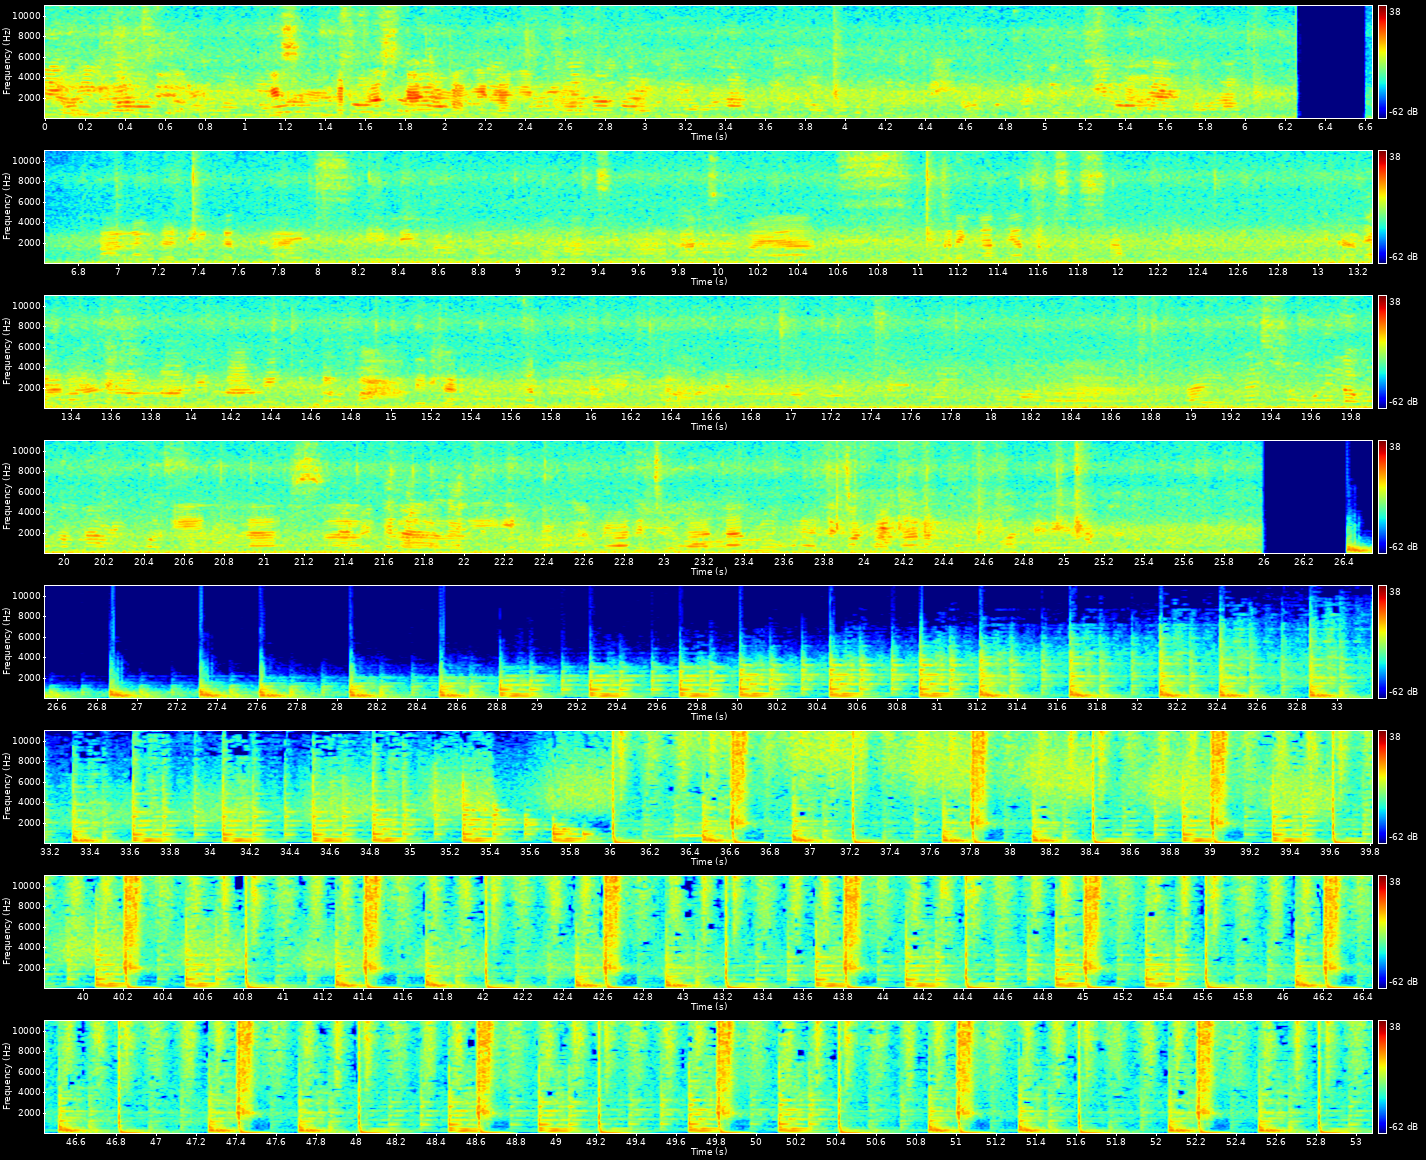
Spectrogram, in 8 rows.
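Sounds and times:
voices talking: 0:00.0 - 0:06.2
bus engine drone: 0:00.0 - 0:26.0.

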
